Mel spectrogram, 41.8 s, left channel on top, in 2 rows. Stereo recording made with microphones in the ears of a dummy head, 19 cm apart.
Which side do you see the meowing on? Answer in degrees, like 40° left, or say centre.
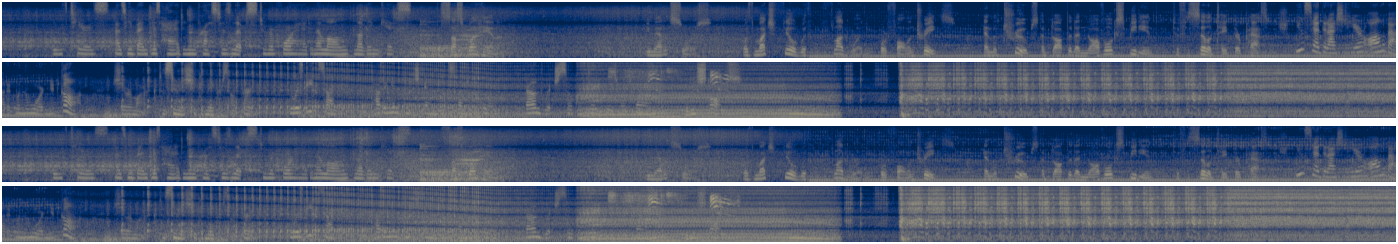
40° right.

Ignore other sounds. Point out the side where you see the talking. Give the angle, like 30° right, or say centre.
30° left.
